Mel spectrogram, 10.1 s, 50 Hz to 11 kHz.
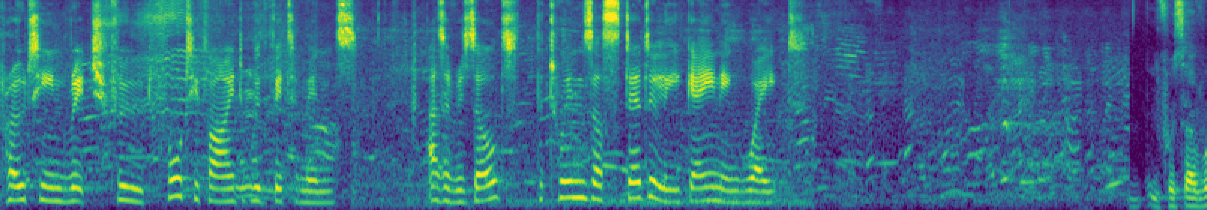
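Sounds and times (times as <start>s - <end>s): faint background chatter: 0.0s - 10.0s.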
